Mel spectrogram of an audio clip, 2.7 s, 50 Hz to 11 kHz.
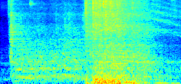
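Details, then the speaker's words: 1968 Firebird, sitting about 42 years, first start attempts with fuel poured into the carb bowl: cranking, then a surge as it catches and flares, fading out instead of idling; owner suspects ignition, cause unconfirmed. "Took the carb off my car, stuck on it. It would just start, shut off immediately."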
